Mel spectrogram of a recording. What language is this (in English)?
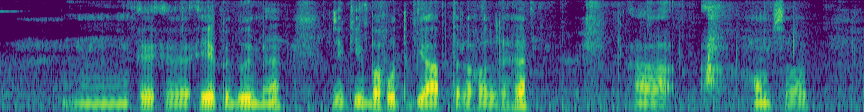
Maithili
